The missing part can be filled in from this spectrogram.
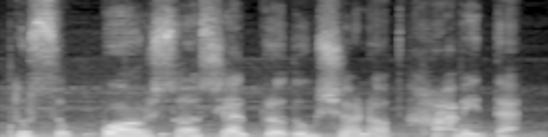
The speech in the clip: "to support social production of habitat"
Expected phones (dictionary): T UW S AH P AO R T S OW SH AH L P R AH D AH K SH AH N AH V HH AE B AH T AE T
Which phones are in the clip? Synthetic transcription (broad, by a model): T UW S AH P AO R T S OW S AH L P R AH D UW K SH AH N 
